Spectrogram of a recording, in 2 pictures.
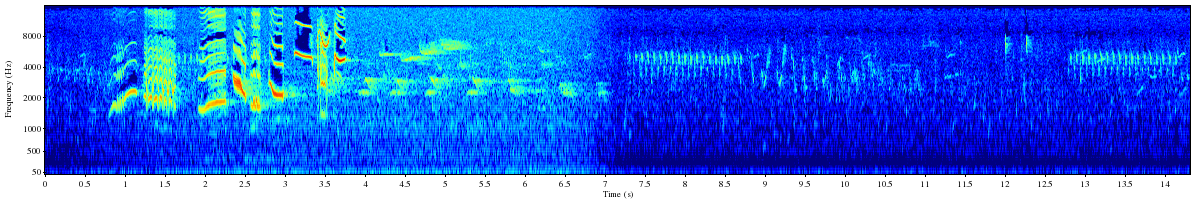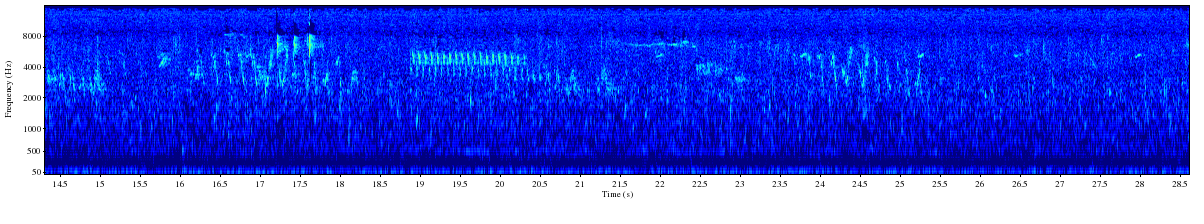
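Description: Birds singing: a loud run of sweeping whistled notes in the first few seconds, then fainter trills that come back every few seconds.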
